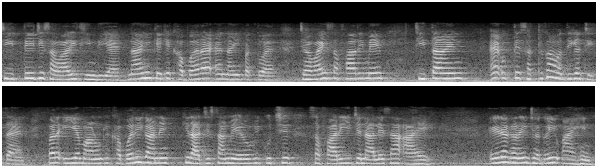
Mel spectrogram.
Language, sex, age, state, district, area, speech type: Sindhi, female, 30-45, Rajasthan, Ajmer, urban, spontaneous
